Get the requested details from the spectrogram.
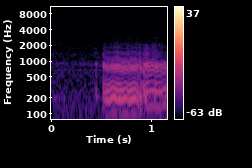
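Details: Teacup Maltese dog snoring loudly in deep sleep, said to snore like a human all night: a brief buzzing, vibrating breath sound after a quiet moment.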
